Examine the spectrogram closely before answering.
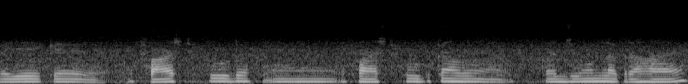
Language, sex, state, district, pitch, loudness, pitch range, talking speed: Hindi, male, Bihar, Purnia, 130 Hz, -27 LUFS, 125-135 Hz, 115 wpm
